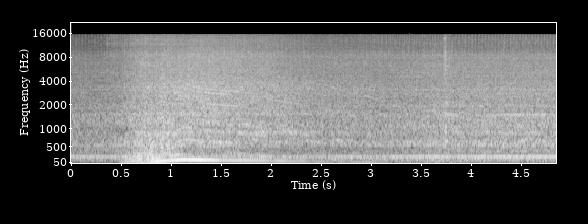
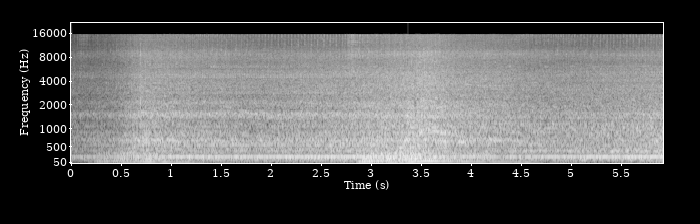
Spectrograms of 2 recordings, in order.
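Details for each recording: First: 2009 Chevrolet Prisma 1.4 flex that misfired under quick acceleration, after repair: clean rev rising smoothly then settling to a steady idle, no stumbles or pops; acceleration misfire gone. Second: 2008/2009 Chevrolet Prisma 1.4 flex: engine revs up rough and uneven under quick throttle, checked with an exhaust probe; misfire on fast acceleration, not at steady revs, traced to a worn spark plug.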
